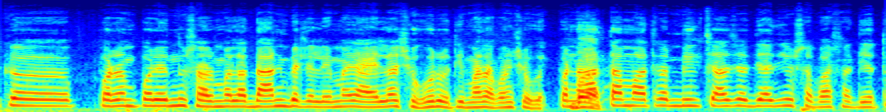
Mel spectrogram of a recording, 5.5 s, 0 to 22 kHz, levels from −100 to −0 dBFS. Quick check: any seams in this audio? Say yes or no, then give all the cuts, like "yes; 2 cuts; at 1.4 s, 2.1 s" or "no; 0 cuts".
yes; 1 cut; at 3.4 s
